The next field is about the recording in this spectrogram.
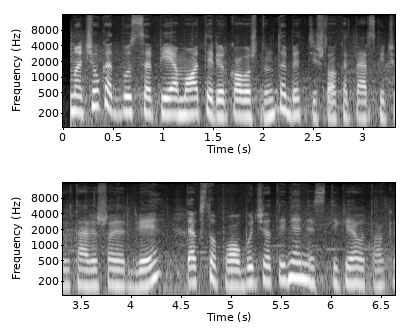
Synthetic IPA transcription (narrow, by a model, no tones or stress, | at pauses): mɐt͡ʃʲɛʊkɐt̪bʊsɐpʲiɛmoːt̪ʲɛɾʲɪɪrkoːʋoːɐʃt̪ʊnt̪ɐbʲɛt̪ɪʃt̪oːkɐt̪pʲɛrskɐɪt͡ʃʲɛʊt̪ɑːʋʲiɛʃoːjɐrd̪ʲʋʲeː | t̪ʲæːkst̪oːpoːbʊd͡ʒʲoːt̪ɐɪnʲɛnʲɛsʲɪ̥t̪ʲɪkʲeːjɛʊt̪oːkʲoː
